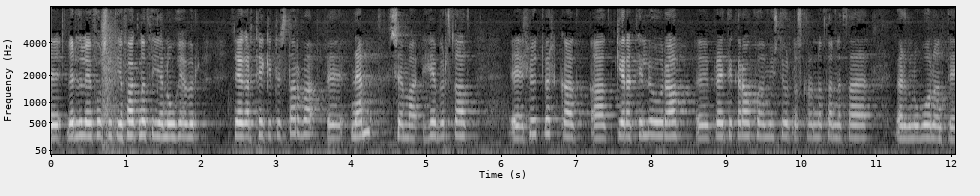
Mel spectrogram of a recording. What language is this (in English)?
Icelandic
